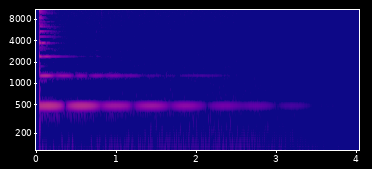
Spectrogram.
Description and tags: wind chimes - single 04
A single wind chime tube hit.
tuned, wind-chime, metal, chime, windy, wind, metallic, chimes, hit, wind-chimes, tone, windchime, windchimes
